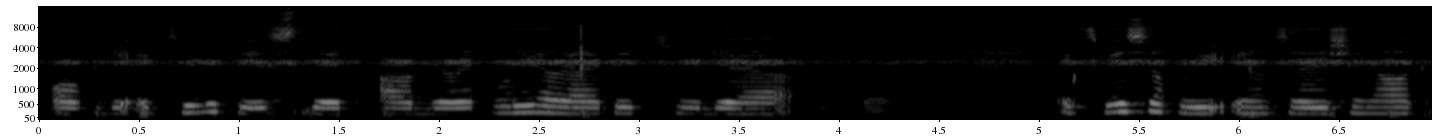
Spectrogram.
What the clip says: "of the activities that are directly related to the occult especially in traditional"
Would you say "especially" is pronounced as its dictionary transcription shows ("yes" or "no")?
no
